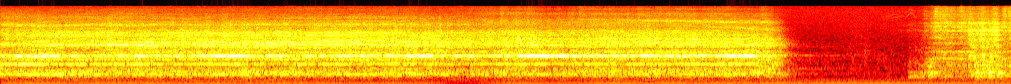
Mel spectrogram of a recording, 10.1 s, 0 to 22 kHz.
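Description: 4x6 horizontal metal-cutting bandsaw running, its motor and blade giving a steady whine with several constant tones. It cuts out about eight seconds in, and a brief rush of noise follows near the end.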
